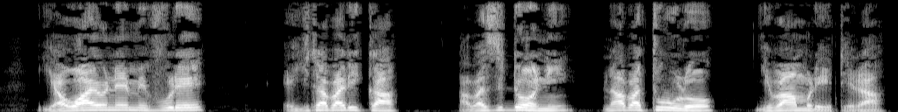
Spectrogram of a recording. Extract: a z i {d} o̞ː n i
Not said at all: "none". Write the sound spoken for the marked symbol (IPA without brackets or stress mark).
d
